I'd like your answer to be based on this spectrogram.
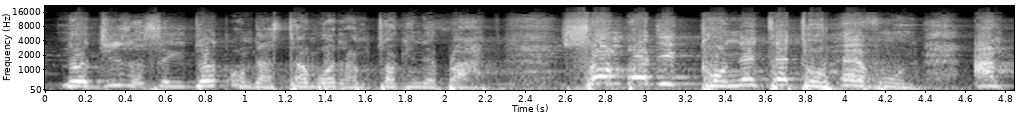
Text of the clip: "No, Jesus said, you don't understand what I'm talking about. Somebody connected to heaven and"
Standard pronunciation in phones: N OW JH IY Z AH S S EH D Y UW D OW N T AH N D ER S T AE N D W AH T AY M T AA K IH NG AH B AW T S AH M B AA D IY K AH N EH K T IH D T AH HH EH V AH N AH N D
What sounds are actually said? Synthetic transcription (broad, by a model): N OW JH IY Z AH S S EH Y UW D OW N T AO N D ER S T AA N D W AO T AY M T AA K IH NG AH B AW T S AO M B AA D IY K AH N EH K T IH D T AH HH EH V AH N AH N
